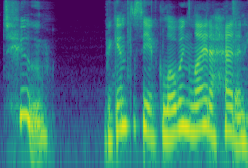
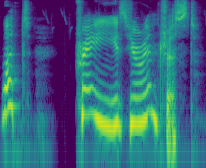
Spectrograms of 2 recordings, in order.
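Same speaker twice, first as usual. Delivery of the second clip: much higher, guarded squeaky elf; high elf voice asking warily; wary elf; 8 semitones higher than usual. Acted. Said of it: "Her tone is wary".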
